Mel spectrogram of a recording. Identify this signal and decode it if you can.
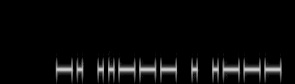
Morse code, heard as a keyed tone, about 22 wpm, 700 Hz. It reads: N2EJ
